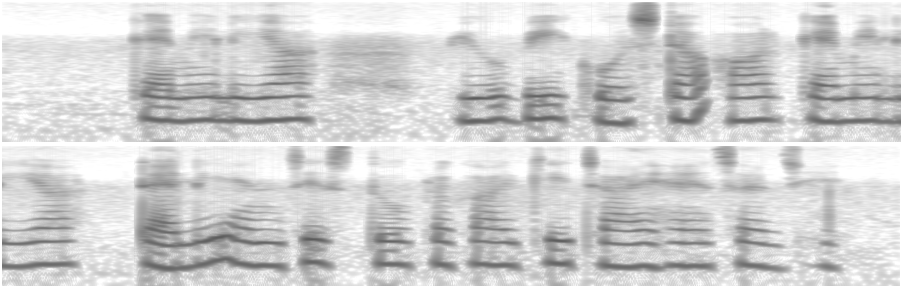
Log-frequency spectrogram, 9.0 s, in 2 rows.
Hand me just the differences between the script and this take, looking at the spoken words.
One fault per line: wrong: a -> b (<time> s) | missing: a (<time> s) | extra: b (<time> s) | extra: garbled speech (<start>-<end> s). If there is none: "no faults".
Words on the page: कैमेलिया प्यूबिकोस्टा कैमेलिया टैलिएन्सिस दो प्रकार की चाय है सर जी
extra: और (3.6 s)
